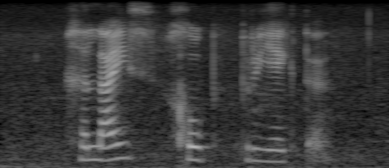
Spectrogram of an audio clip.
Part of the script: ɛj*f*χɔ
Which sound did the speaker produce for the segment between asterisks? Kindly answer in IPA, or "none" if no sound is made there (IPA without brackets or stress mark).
s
